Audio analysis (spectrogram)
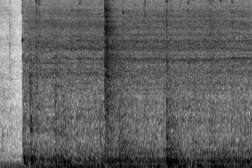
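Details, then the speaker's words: Automatic garage door opener after tightening the loose door spring; it used to stick halfway up: steady low motor hum with light creaks as the door rises. The motor is no longer struggling. "definitely feels a lot better it's uh you can actually uh hear that the motor is not struggling on the way up"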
